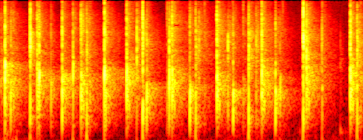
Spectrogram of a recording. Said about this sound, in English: Maybe just everybody give a big round of applause. Big old round of applause. Including the viewers at home. Including the viewers. Yeah. Don't scam. Start clapping.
